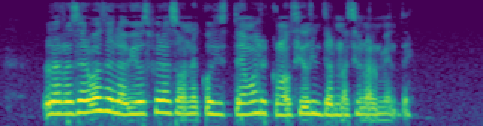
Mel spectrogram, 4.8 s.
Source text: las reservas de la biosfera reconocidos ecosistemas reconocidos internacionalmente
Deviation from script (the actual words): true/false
true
